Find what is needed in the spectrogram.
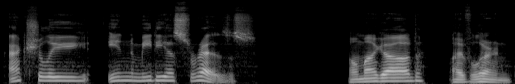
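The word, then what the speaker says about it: in medias res: In media rest, you just begin in the middle of the action. Why did you say in media rest? It's in media res, isn't it? That's how you say it.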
